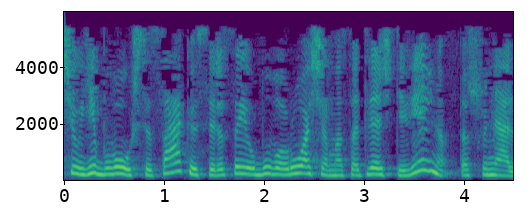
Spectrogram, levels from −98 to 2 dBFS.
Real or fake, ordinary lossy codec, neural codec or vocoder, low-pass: fake; MP3, 24 kbps; codec, 16 kHz, 4 kbps, FunCodec, trained on Chinese and English, 50 frames a second; 5.4 kHz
